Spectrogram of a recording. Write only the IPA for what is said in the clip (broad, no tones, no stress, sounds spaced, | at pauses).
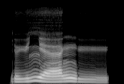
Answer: ɾ y lʲ æ ŋ y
